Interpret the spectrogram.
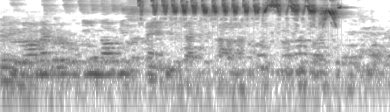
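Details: Bananaquit song for firing up captive birds: a steady, rapid series of about fifteen sharp, high buzzy pulses lasting a couple of seconds, ending in squeakier notes, over low background murmur.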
